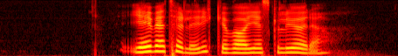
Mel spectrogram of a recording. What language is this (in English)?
Norwegian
